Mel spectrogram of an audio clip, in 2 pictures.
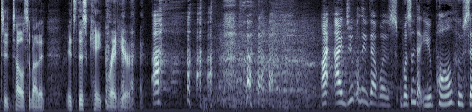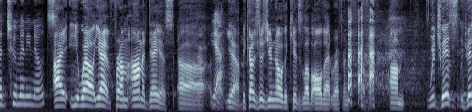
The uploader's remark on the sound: Freakazoid Panel from WonderCon 2023! Panel audio from WonderCon 2023.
